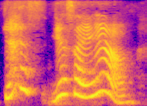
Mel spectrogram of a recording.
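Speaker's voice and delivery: high, bright-eyed yes; eager pupil. Retold or imitated. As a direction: answer way up high, expecting to be liked. Eager pupil answers teacher.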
